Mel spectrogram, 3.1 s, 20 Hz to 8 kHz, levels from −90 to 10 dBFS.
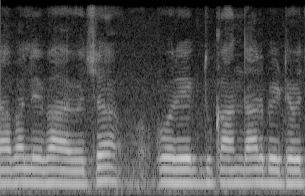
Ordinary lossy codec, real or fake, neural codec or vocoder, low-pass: none; real; none; 7.2 kHz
